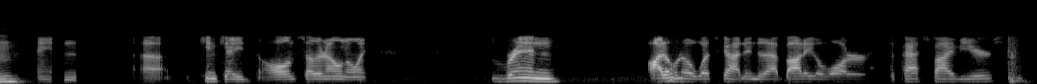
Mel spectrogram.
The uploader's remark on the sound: joins us via phone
